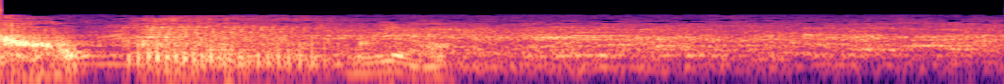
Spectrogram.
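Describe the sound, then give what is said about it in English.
A voice imitates heavy breathing as a joking counseling technique dubbed "Jabba the Hutt counseling": a loud, rough, breathy rasp that swells at the start and then settles into a steady, noisy exhale lasting a few seconds. “It's called heavy breathing.”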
